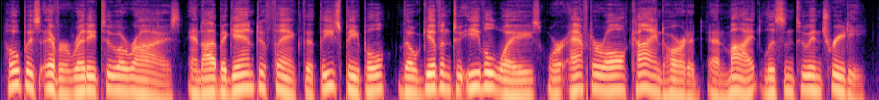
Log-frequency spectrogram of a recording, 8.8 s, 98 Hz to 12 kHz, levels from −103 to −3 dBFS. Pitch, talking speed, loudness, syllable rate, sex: 150 Hz, 200 wpm, -18 LUFS, 5.2 syllables/s, male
